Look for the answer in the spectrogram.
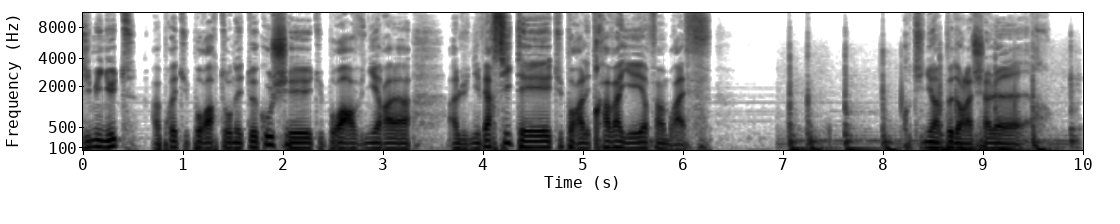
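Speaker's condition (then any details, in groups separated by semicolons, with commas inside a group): No condition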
